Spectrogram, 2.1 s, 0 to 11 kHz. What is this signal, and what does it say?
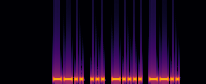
Morse code, heard as a keyed tone, about 46 wpm, 700 Hz. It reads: ZS6Z
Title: DXCC-100 Call Signs - 4 Characters - Repeated 3x - 45wpm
